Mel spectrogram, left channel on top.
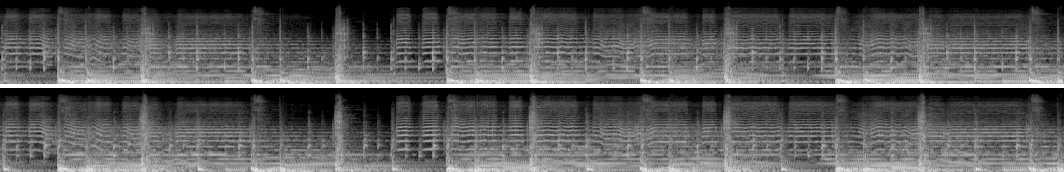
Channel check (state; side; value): normal; both; correlation 0.53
